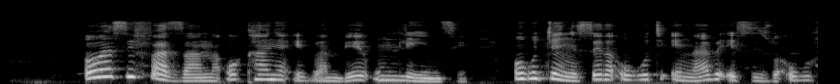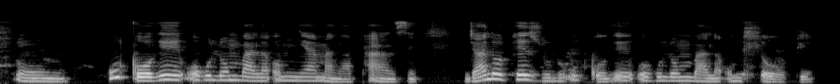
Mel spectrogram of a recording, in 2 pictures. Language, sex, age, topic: North Ndebele, female, 25-35, health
